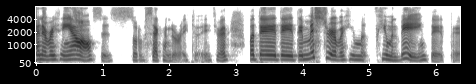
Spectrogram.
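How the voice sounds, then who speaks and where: In a Russian accent, a woman talks at a fairly quick pace in a fairly high voice with a bright, sharp tone. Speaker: author. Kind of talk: Q&A at book presentation. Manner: halting, many repetitions.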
